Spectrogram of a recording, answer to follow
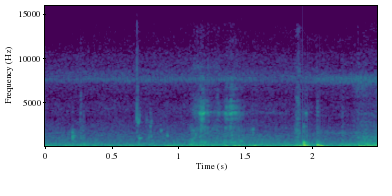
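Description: Wind buffeting the microphone and water lapping against a kayak's hull on choppy river water, with a few faint ticks and one light knock near the end.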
